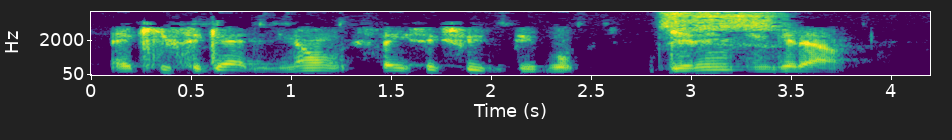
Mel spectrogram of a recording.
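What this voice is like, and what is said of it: Noticeable accent. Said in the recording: “your accent”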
